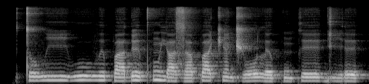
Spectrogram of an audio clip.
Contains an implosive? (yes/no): yes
